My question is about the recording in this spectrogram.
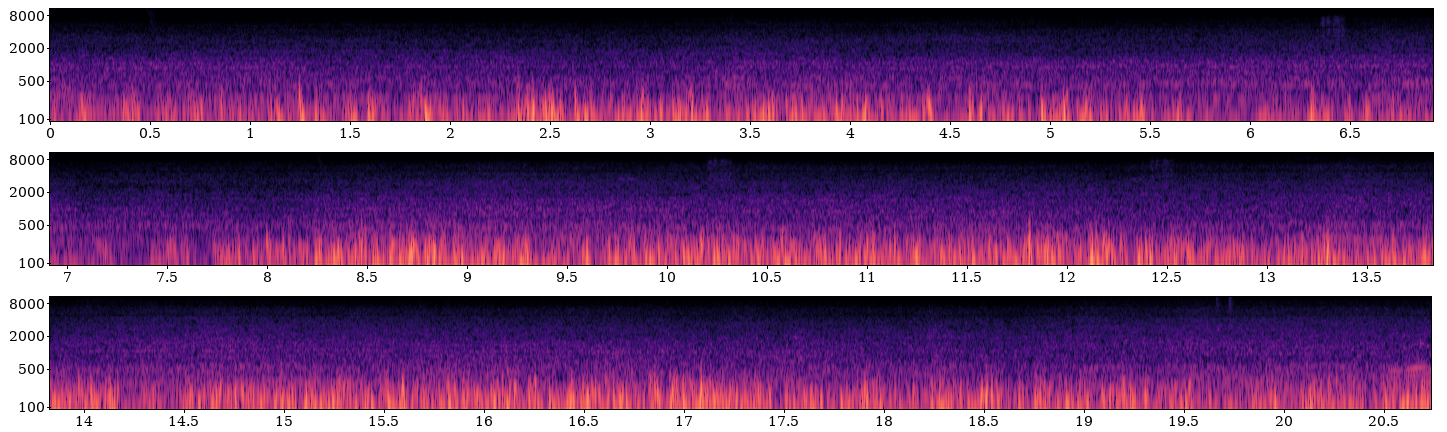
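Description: Wind buffeting the microphone: a rough, fluttering low rumble that rises and falls, with a brief lull about seven seconds in and louder after that.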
